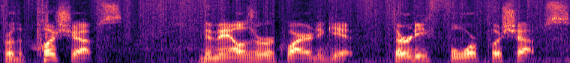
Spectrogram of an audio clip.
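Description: A man speaks at a fairly quick pace with ordinary pitch variation, the sound dry with no echo and music playing in the background. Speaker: Marine officer, company commander. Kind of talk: explanatory interview. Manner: formal, measured, informative. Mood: calm, matter-of-fact. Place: open country. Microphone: lapel.

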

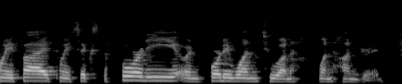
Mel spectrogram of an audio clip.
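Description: In an American accent, a man with a fairly high pitch and ordinary pitch variation has an unremarkable speaking voice. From Wisconsin. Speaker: software demo presenter. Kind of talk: tutorial.

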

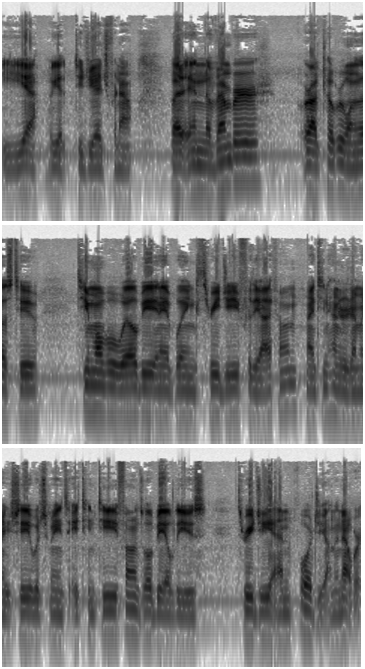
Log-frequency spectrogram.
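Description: Light background noise and a dry sound with no echo surround speech at a moderate pace. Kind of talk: tutorial. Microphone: phone near.

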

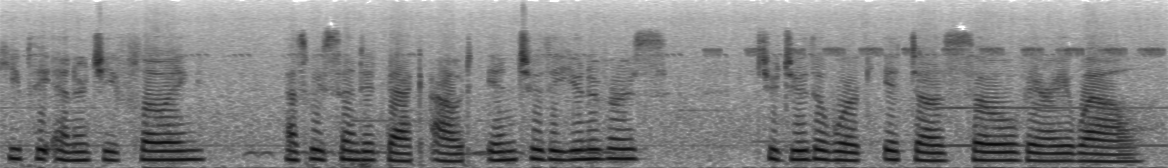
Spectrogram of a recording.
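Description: A woman's calm, soothing tone with monotone, flat intonation and very even loudness, in a dry sound with no echo and light background noise. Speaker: meditation circle leader. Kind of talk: guided meditation. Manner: slow, calm and soothing; gentle, measured pauses between phrases. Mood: calm, soothing, slow.

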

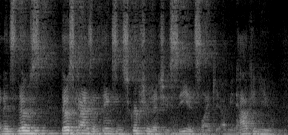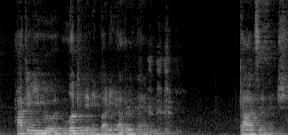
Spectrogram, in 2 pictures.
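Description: A man speaks at a moderate pace in a fairly high voice, his intonation fairly even but his loudness swinging widely, with audible echo from the room. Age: young. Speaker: worship pastor. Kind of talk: church panel discussion. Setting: church. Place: church.

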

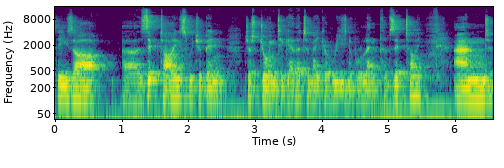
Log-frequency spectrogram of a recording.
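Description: A man speaks with a fairly low pitch and ordinary pitch variation. The room echo is audible. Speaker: vlogger. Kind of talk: tutorial. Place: home room. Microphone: phone near.

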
